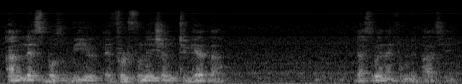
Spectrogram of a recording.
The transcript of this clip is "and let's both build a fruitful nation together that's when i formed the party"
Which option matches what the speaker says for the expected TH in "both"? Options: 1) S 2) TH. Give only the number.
1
